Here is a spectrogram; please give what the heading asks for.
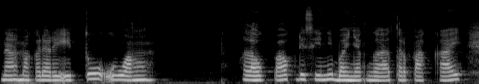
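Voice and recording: A soft-spoken woman talks at a fairly slow pace and medium pitch. Her pitch moves very little.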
